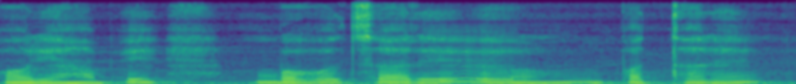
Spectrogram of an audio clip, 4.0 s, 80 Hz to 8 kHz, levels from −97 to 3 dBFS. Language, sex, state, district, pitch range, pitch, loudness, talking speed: Hindi, female, Uttar Pradesh, Shamli, 260-280 Hz, 270 Hz, -13 LUFS, 135 wpm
